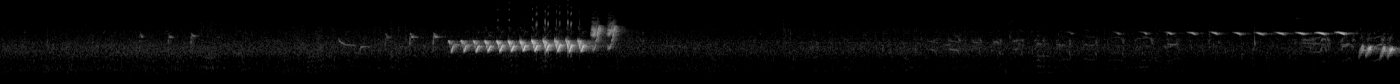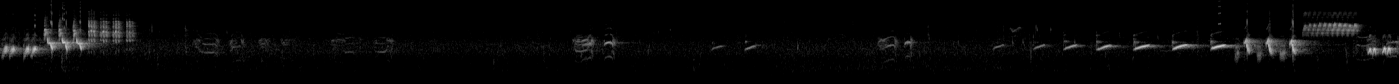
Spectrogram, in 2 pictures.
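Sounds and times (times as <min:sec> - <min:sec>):
common nightingale song: 0:01.4 - 0:02.4, 0:03.2 - 0:06.4, 0:09.3 - 0:18.1, 0:19.7 - 0:20.4, 0:21.0 - 0:21.8, 0:22.7 - 0:27.9.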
